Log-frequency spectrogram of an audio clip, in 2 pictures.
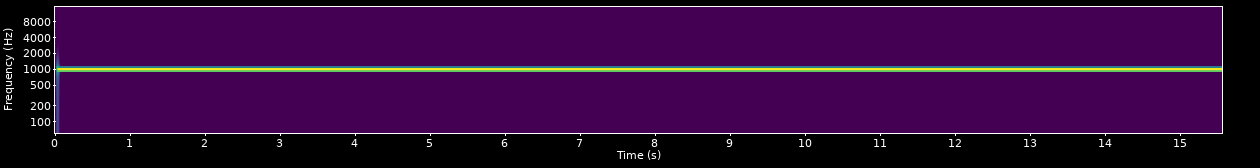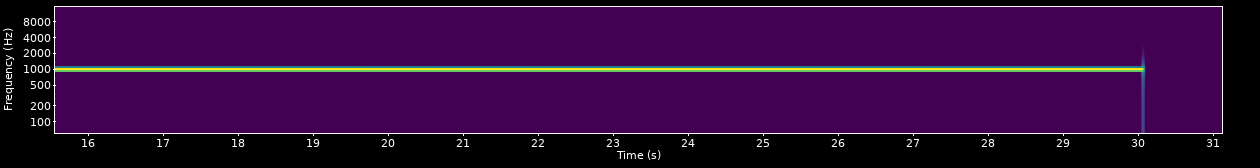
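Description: Steady 1 kHz sine-wave reference tone, the line-up tone that accompanies SMPTE colour bars for setting audio levels at the head of a broadcast tape. It holds one unchanging pitch and cuts off abruptly at the end.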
